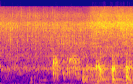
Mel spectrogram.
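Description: Boiled chickpeas are stirred into sautéed onions in a pan, producing a steady loud sizzle with soft scraping stirs and no talk.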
